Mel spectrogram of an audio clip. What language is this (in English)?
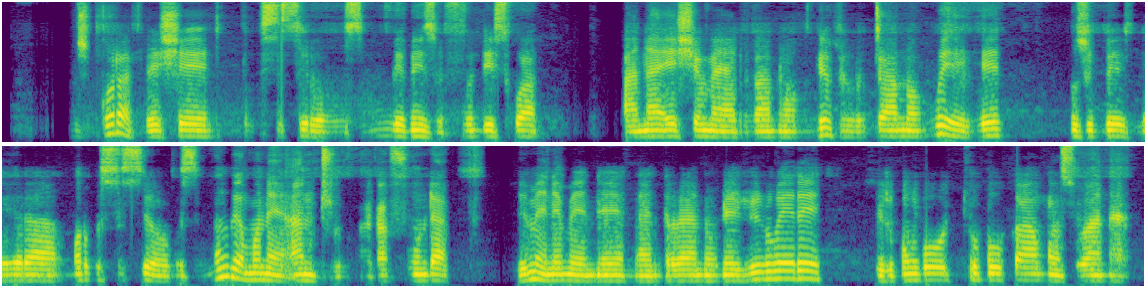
Ndau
